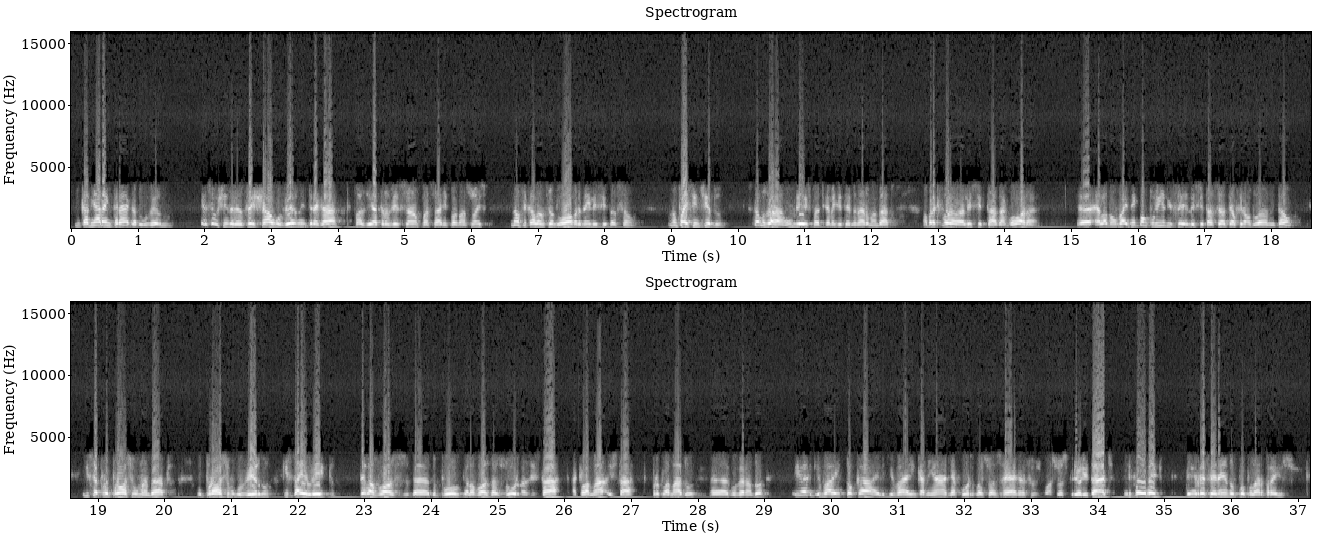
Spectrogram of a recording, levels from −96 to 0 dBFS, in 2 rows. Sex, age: male, 50-69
